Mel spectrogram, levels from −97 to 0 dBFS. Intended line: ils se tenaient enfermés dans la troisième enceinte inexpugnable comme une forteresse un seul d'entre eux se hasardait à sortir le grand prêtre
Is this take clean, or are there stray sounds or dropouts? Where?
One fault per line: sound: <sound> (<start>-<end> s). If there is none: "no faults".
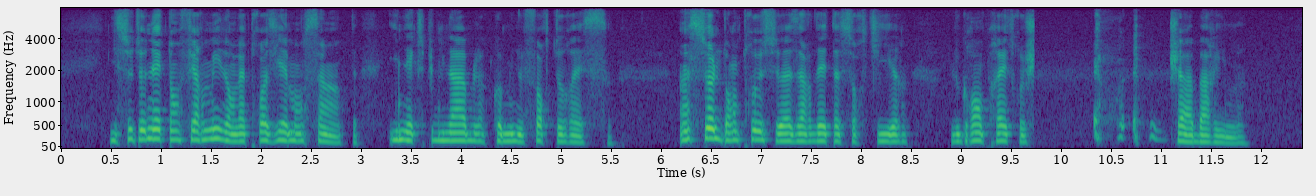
sound: cough (10.3-11.1 s)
